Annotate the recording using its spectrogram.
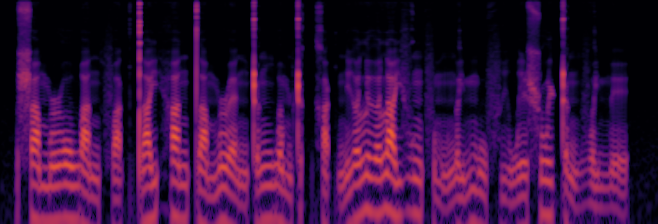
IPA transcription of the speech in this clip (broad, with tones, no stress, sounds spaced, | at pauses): ʂ a˧ m ɹ o˧ w a˨˩ n f a˨˩ k̚ t̪ a˧˥ j h a˧ n t̪ a˨˩˦ m ɹ ɛ˨˩˨ ŋ ʈ ə˧ ŋ w ə˨˩˦ m ʈ ə˦˥ k̚ x a˨˩ k̚ n i˧˥ ə̯ l ɨ˧˥ ə̯ l a˧˥ j v ə˧ ŋ f ə˨˩˨ m ŋ ə˨˩˦ j m u˨˩ f i˨˩ w i˨˩˦ ʂ u˧ j ʈ ə˨˩˨ ŋ v ə˨˩ j m e˨˩˨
